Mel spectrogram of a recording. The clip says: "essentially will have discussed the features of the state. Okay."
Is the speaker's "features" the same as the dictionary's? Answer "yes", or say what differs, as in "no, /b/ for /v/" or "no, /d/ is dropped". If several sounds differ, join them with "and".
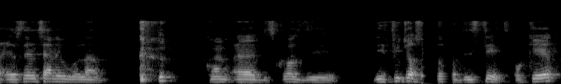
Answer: no, /s/ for /z/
